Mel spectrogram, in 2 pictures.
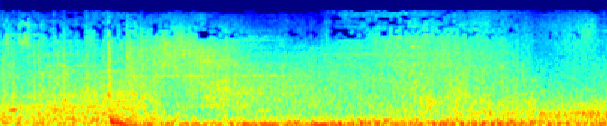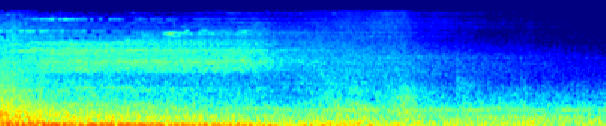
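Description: A loud explosion booms and rumbles, then slowly fades.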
